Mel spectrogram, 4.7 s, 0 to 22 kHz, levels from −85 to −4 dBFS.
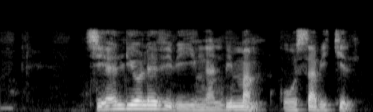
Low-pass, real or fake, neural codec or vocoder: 7.2 kHz; real; none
